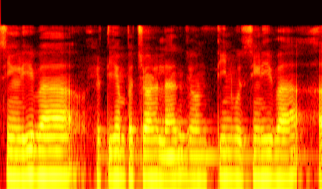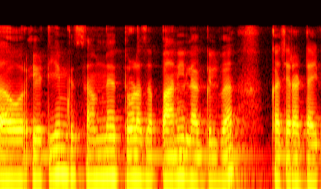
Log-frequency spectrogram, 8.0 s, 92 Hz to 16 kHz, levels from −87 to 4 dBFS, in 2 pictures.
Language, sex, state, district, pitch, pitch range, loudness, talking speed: Bhojpuri, male, Bihar, East Champaran, 120 Hz, 115-125 Hz, -19 LUFS, 170 wpm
